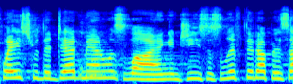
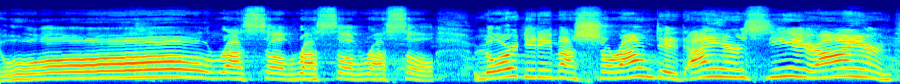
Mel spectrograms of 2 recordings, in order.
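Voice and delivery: loud, fervent prayer in tongues, crying out; praying in tongues; 4 semitones higher, 9 dB louder, slower than usual. Real, not acted. Pastor leading the congregation in loud fervent tongues. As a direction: pour it out in ecstatic prayer.

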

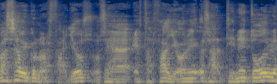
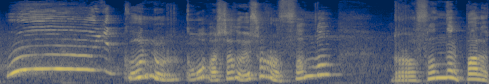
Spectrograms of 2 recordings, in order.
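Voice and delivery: near-miss shout; 13 semitones higher, slower than usual. Real, not acted.

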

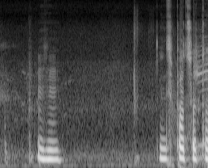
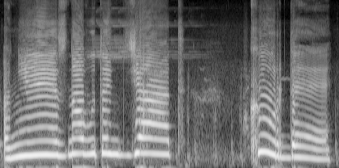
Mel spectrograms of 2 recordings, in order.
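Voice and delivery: higher, louder, drawn-out whine; exasperated dismay; 5 semitones higher, 3 dB louder, much slower than usual. Real, not acted. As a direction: groan that the pest is back, stretching the words. Same enemy turns up again. (przeciągły jęk irytacji)

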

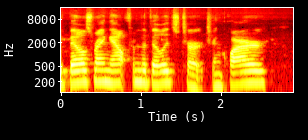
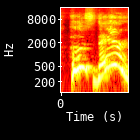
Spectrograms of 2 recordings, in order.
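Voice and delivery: much higher, louder startled cry; 6 dB louder than usual. A narrator's reading. Old Armadillo startled from sleep, calling at the door. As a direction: jolt awake and call out. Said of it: "woke with a jump".

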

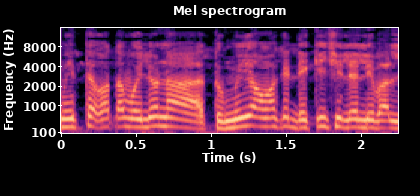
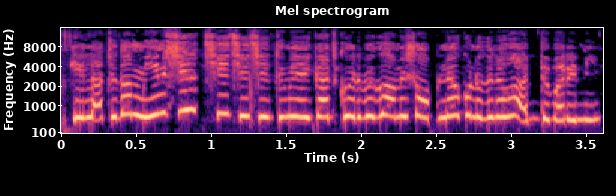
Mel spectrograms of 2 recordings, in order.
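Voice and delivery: much higher woman's voice, scolding; a much higher woman's voice, scolding and accusing; shrill village woman; 14 semitones higher than usual. Acted. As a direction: play the wife lashing out at the girl. Female character again.

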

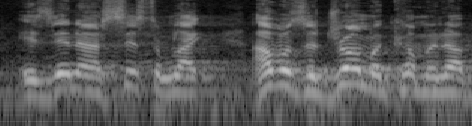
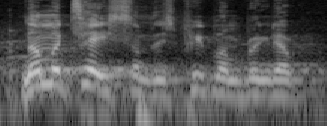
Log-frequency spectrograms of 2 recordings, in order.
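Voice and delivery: ordinary talk

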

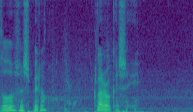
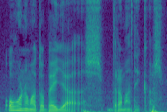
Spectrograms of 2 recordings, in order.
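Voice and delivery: ordinary talk, nothing marked

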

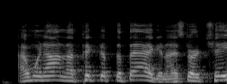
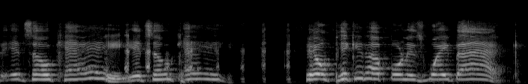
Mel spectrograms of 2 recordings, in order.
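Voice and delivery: high, slow mock reassurance, laughing; a slow, high tease to the neighbor; mock reassuring; 7 semitones higher, slower than usual. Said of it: "And I said".

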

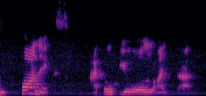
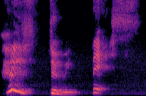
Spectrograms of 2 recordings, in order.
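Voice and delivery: slow, louder plea; a touch of storybook alarm; mild distressed cry; 2 semitones higher, 5 dB louder, slower than usual. Acted. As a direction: cucumber calling out in dismay. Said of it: "cried Cucumber".

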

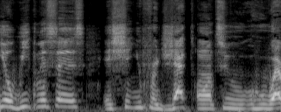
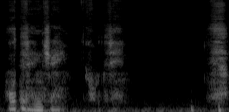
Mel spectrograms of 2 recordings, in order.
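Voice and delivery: whispered, much softer, slow; hammed-up whisper to himself, choking it down; mock holding back tears; 6 semitones lower, 24 dB quieter, slower than usual. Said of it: "let me fight back my tears".

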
